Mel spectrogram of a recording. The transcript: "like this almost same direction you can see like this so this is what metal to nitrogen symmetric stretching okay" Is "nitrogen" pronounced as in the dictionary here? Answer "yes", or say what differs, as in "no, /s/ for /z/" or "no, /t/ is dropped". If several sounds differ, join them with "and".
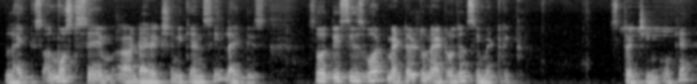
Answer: yes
